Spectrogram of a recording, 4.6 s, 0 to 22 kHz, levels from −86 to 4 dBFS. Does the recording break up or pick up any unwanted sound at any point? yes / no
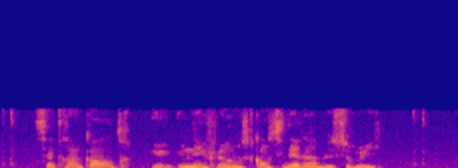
no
